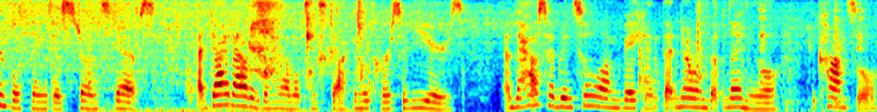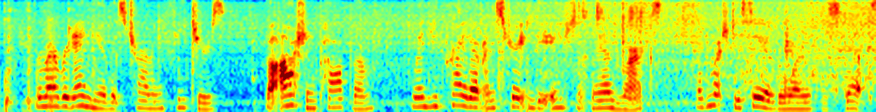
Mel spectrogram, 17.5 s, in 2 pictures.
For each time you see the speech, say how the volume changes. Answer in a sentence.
The speech can be heard from 0.0 to 17.4 s, at a steady volume.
